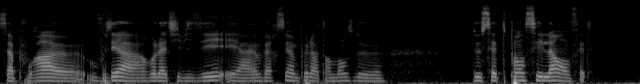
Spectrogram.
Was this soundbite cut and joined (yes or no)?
yes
